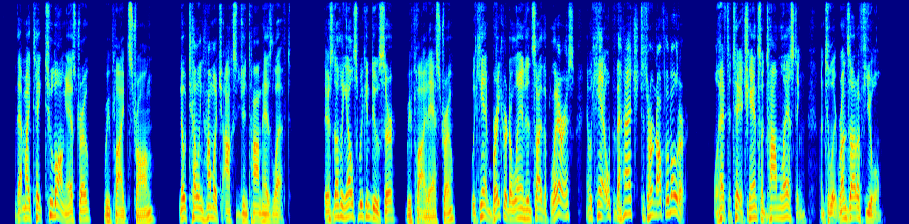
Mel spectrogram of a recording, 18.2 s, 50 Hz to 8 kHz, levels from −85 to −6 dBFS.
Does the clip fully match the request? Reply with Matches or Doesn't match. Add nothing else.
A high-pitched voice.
Doesn't match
